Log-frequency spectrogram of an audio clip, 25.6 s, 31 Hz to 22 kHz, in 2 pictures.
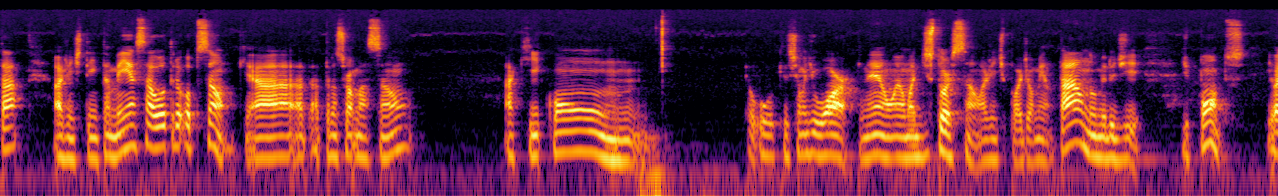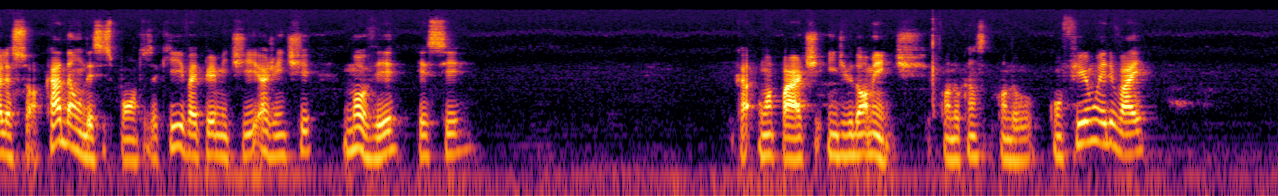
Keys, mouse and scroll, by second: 0.8 click, 3.0 click, 4.3 click, 11.2 click, 12.5-13.6 drag, 13.9 click, 14.9 click, 15.8 click, 16.7-17.8 drag, 18.4-19.4 drag, 19.9 click, 20.7 click, 22.2 Return.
